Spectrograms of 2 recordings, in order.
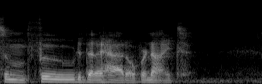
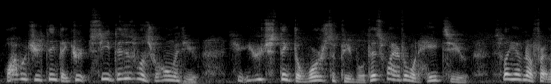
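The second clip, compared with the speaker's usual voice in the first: high-pitched furious rant quoting dad; mock the angry father, pitch way up; 8 semitones higher than usual. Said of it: "He got so mad".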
